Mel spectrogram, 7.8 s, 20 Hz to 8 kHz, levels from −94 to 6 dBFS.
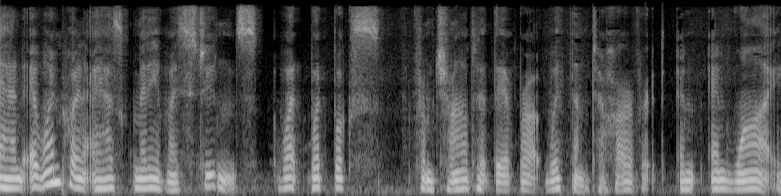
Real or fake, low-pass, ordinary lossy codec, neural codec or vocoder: real; 7.2 kHz; AAC, 32 kbps; none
